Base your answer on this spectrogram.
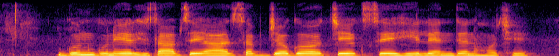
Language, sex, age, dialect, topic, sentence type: Magahi, female, 25-30, Northeastern/Surjapuri, banking, statement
